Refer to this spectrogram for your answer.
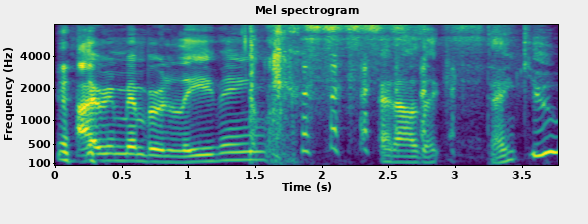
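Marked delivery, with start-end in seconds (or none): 2.9-3.8 thank you rising at the end like a question. Recalling leaving an audition, the speaker repeats his thanks, said as a question. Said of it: "I said it as a question".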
